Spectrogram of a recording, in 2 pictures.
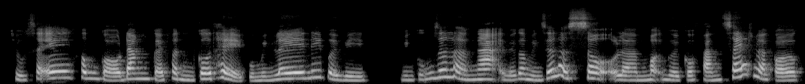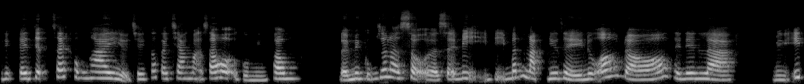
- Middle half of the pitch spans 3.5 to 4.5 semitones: No, average, 5.3 semitones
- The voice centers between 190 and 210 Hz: No, very high, 255 Hz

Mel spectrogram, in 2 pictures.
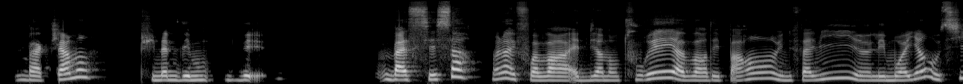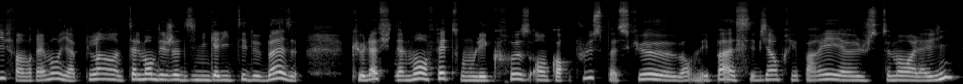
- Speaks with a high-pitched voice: Yes, high, 205 Hz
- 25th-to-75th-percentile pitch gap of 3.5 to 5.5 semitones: Yes, average, 4.2 semitones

